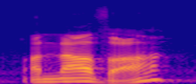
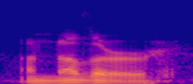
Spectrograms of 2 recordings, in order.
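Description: First: It is said Australian-style, with no R. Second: It is said American-style, with a hard R.

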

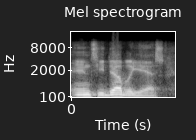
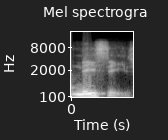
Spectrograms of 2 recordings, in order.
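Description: First: It is spelled out letter by letter. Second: It is said as one single word. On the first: The speaker calls it right. "it's a bunch of letters" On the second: The speaker calls it wrong. "trying to make it a word"

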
